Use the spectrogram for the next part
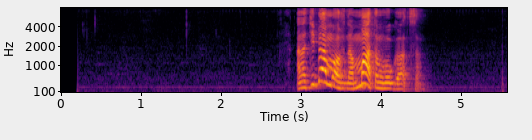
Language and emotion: Russian, angry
